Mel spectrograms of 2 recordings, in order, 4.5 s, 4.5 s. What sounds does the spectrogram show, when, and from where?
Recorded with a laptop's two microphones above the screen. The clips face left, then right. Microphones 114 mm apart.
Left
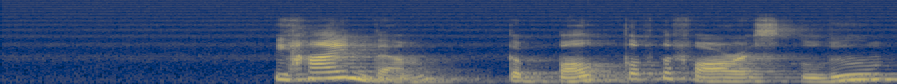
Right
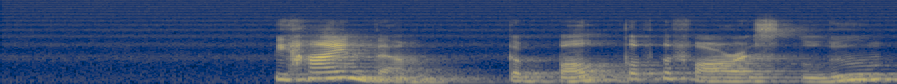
1.4 s a woman speaking: 25° left (ahead or behind), 1.1 m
